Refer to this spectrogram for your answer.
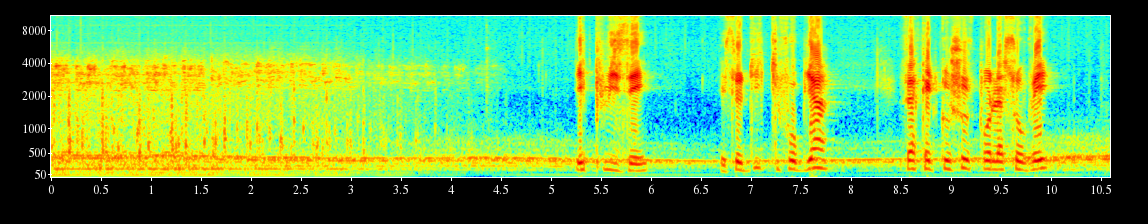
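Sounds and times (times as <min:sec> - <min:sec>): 
horse hooves clip-clopping: 0:00.0 - 0:04.5
constant low hum: 0:00.0 - 0:10.5
speech: 0:05.2 - 0:06.1, 0:06.7 - 0:07.9, 0:08.5 - 0:10.1.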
